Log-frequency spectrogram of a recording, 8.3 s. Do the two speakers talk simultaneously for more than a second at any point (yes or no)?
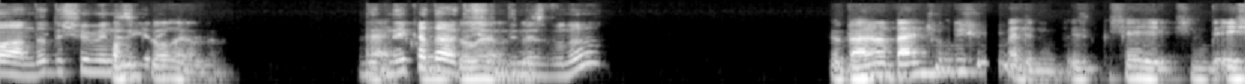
yes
